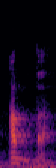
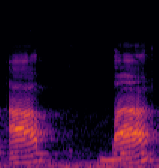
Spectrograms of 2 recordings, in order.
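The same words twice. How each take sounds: First: "আব্বা" as one word, doubled b, falling; joined reading. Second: "আব, বা" split in two with a pause; syllable by syllable. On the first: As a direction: read "আব্বা" joined up, dropping low at the end. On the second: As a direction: break "আব, বা" apart, second part rising and held. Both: Shown as a demonstration. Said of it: "এভাবে প্রতিটা উদাহরণ আপনারা এখান থেকে পড়ে নেবেন".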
